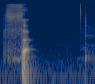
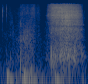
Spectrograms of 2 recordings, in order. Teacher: there's no vibration of the vocal folds, so it's voiceless. It's a voiceless dental fricative. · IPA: /θ/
